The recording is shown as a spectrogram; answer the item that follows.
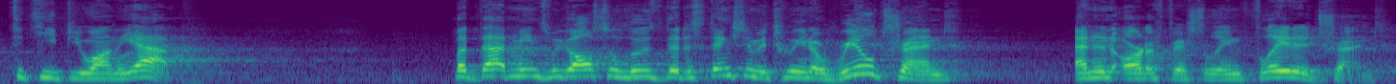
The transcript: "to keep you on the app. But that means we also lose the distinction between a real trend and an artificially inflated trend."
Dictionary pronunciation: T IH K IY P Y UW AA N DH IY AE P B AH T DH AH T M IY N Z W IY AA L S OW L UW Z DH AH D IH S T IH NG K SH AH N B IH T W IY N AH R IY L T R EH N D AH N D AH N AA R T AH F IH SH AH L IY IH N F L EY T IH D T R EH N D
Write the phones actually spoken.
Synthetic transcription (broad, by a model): T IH K IY P Y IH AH N DH IY AE P B AH T DH AH T M IY N Z W IY AA L S OW L UW Z DH AH D IH S T IH NG K SH AH N B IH T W IY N AH R IY L T R EH N D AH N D AH N AA R T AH F IH SH L IY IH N F L EY T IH D T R EH N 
